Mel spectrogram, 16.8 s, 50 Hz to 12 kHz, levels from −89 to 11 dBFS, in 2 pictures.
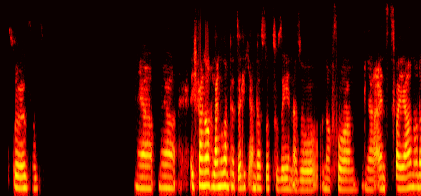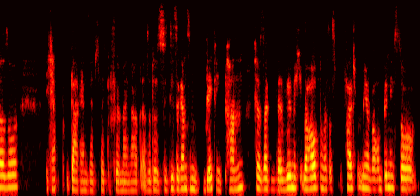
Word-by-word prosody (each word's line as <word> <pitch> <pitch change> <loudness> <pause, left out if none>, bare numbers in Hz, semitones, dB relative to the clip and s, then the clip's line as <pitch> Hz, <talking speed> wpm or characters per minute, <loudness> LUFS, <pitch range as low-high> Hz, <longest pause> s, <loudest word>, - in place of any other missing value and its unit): So 205 -4 +1
ist 190 +1 +1
es. 185 +1 -9 1.9
Ja, 190 -3 +1
ja. 195 -2 0 0.3
Ich 215 -1 0
fange 235 0 +9
auch 240 - +6
langsam 215 +1 +6
tatsächlich 210 -1 -1
an, 195 - 0
das 190 -1 0
so 185 - -1
zu 185 -1 -10
sehen, 175 +1 -1
also 160 0 -1
noch 175 -1 -7
vor, 165 -2 -1 0.2
ja, 170 -6 -5
1, 185 +1 0
2 190 -2 +3
Jahren 195 +3 +4
oder 205 -1 +3
so. 205 +1 -1 0.6
Ich 170 - -10
habe 170 - -10 0.3
gar 170 -3 -1
kein 155 -1 -12
Selbstwertgefühl 155 0 -10
mehr 150 0 -9
gehabt, 150 0 -12
also 155 - -8
das 155 -1 -7
diese 180 +1 -5
ganzen 180 -3 -3
Dating-Pannen 170 +3 -3
ich - - -13
habe 190 - +3
gesagt: 180 -1 0
„Wer 165 -1 -1
will 195 +1 +8
mich 195 -1 0
überhaupt 185 +2 +4
und 185 - -5
was 175 - -8
ist - - -14 0.2
falsch 195 -1 0
mit - - -10
mir, 190 -2 -2
warum 170 0 -6
bin 205 +3 0
ich 195 -1 -5
so 175 -2 0
185 Hz, 190 wpm, -22 LUFS, 170-195 Hz, 1.9 s, fange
